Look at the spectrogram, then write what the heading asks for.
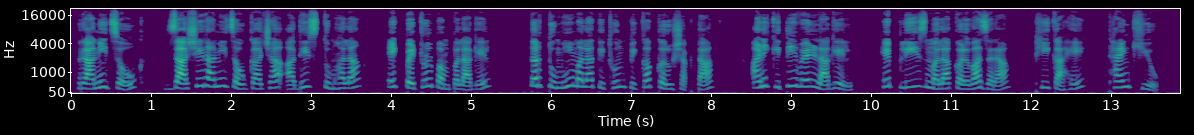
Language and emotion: Marathi, neutral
